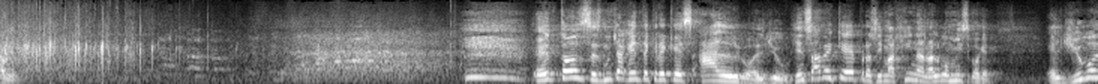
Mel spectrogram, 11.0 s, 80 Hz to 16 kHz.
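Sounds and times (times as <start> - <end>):
audience clapping: 0.0 - 3.6
people chuckling: 1.4 - 5.2
speech: 5.4 - 10.9.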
